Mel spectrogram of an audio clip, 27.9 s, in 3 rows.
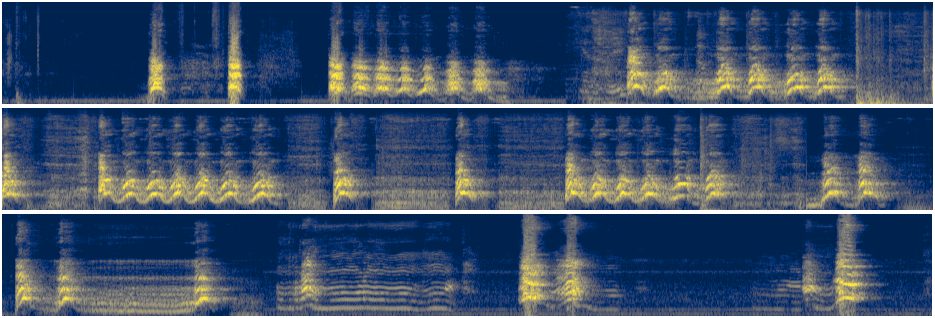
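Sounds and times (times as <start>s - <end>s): dog barking: 1.4s - 2.5s, 3.2s - 5.3s, 6.2s - 8.5s, 9.3s - 13.0s, 13.8s - 14.2s, 14.9s - 16.6s, 17.4s - 18.2s, 18.8s - 19.5s, 20.5s - 21.0s, 23.8s - 24.6s, 26.6s - 27.5s.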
